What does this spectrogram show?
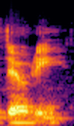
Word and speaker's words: Doty: And he says, I've been mispronouncing her surname for many years, even when I worked with her. It is Doty.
